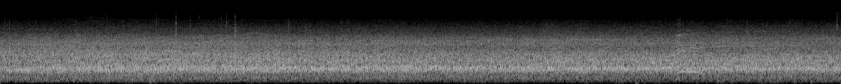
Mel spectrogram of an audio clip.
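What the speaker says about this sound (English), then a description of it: "the crowd are baying for the All Blacks to have the last say here" A rugby stadium crowd roars for the All Blacks against the Wallabies at a 2014 Bledisloe Cup match, a dense, unbroken wall of distant cheering and noise that holds at a steady level throughout.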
